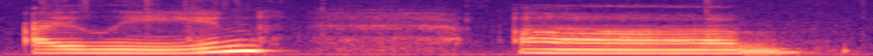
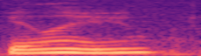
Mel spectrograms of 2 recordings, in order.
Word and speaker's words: Eileen: So I actually grabbed one for Eileen, which I've been saying her name wrong this whole time. I thought it was Elaine for years, but it is what it is.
